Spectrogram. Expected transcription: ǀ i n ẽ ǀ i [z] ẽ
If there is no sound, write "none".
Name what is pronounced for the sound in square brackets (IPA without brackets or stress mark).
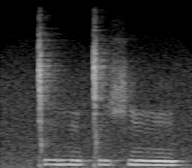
ɕ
